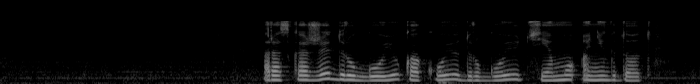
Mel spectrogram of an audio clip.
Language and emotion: Russian, neutral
